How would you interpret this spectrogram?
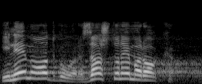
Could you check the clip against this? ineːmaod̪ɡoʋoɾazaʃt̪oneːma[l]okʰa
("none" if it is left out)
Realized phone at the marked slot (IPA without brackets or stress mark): ɾ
